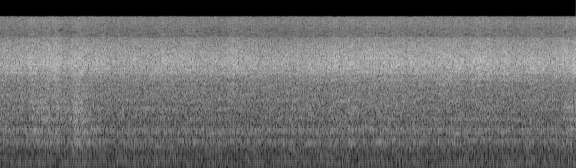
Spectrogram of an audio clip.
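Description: A steam locomotive rolls slowly along the rails.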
